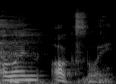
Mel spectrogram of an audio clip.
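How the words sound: It is said in a put-on Dutch accent.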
